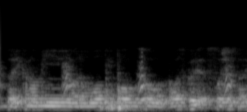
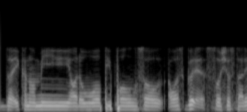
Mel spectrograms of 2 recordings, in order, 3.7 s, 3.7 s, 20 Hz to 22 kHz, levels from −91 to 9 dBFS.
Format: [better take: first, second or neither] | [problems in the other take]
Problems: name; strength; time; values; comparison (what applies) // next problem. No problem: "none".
second | background sound (Bark); 14 dB below the speech // room echo; dies away in 0.7 s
